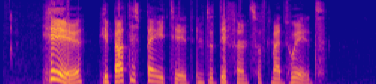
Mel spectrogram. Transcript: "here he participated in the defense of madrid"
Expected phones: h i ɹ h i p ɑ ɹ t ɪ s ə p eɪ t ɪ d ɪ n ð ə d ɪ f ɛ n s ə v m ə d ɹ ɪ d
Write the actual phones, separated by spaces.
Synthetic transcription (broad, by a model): h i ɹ h i p ɑ ɹ t ɪ s ə p eɪ t ɪ d ɪ n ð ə d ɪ f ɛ n s ə v m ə d w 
